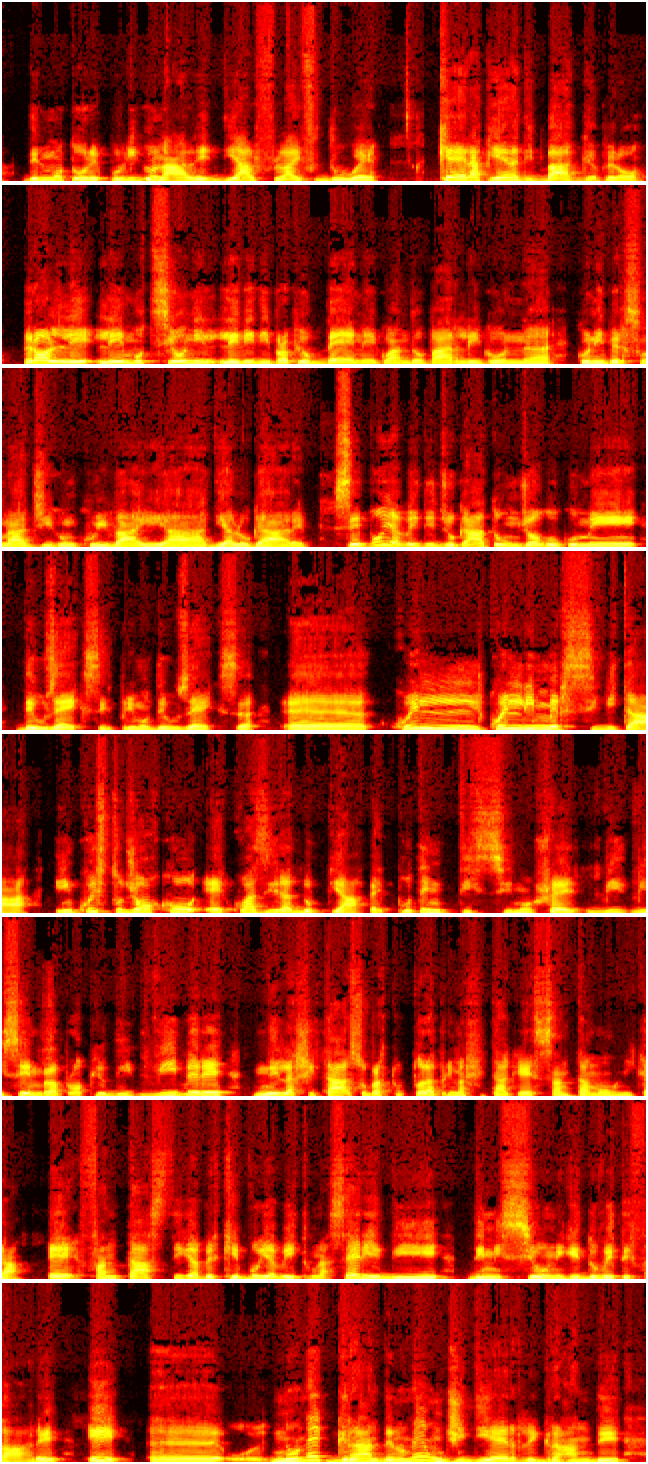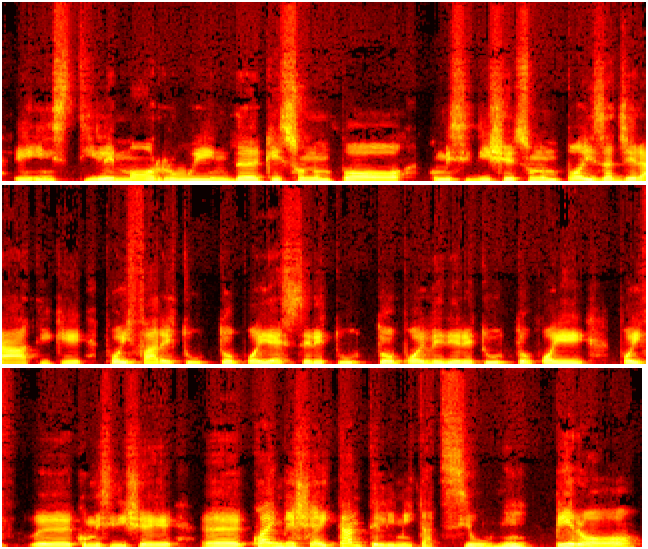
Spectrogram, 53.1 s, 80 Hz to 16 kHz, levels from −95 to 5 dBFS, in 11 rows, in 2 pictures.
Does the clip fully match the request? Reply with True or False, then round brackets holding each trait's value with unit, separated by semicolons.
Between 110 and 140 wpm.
False (150 wpm)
